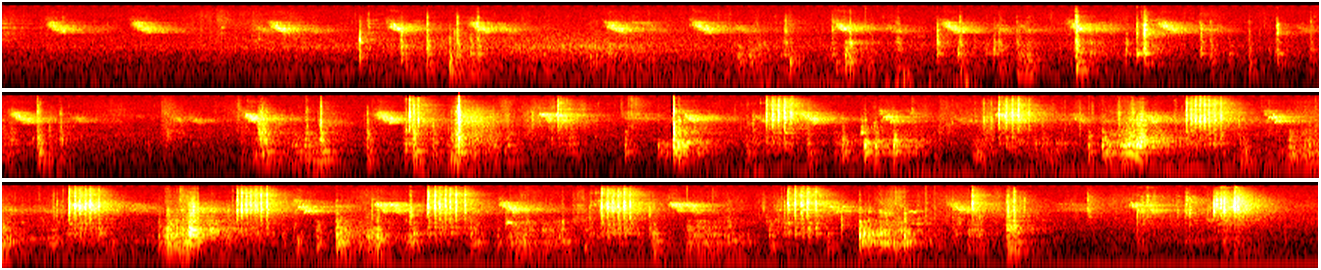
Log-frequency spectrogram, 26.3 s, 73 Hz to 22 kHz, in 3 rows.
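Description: Clicks and metallic knocks of hand tools working on a VAZ-2110 1.5 16-valve engine, as the engine is turned over by hand to check for compression. Small birds chirp in the first seconds, and a low steady hum comes in about halfway.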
